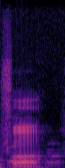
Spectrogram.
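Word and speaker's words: phở: I had chicken pho, which is not as good as regular pho, I'll be honest, but it's still pho.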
